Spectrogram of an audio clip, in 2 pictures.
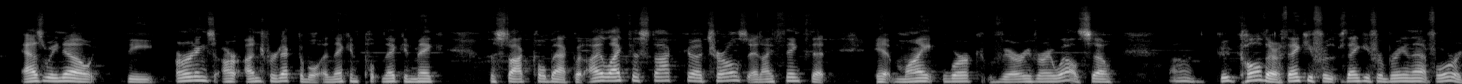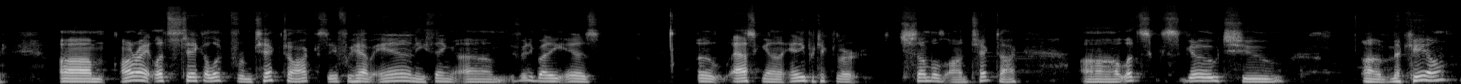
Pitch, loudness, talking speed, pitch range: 140 Hz, -24 LUFS, 170 wpm, 125-160 Hz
